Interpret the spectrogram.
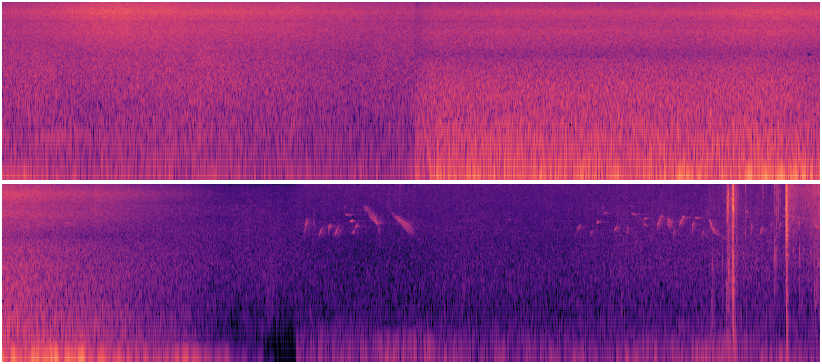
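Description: A propeller aircraft's drone fades. About four seconds in, a louder, even rushing noise starts abruptly and dies away at about ten seconds. After that it is quiet apart from a few faint high chirps and some sharp clicks near the end.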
